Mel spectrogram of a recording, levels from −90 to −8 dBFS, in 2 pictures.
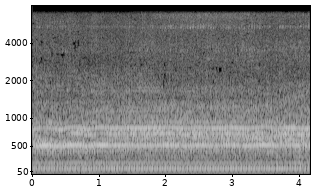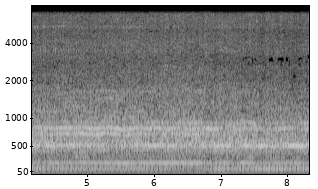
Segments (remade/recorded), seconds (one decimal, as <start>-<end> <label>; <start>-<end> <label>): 0.0-0.8 recorded; 0.8-1.4 remade; 1.4-6.8 recorded; 6.8-7.3 remade; 7.3-8.3 recorded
